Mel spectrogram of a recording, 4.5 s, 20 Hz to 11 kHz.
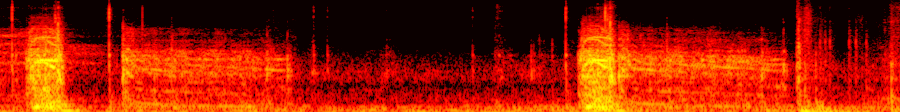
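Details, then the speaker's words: Audi Q7 left third-row electric folding seat: two short scraping motor bursts with a faint whir as the actuator runs, seemingly releasing only on one side, but the seat stays stuck and never folds; failed fold mechanism. "you can hear it actuating but it seems like it's just releasing on this one side and uh it's not actually going down it just doesn't work"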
